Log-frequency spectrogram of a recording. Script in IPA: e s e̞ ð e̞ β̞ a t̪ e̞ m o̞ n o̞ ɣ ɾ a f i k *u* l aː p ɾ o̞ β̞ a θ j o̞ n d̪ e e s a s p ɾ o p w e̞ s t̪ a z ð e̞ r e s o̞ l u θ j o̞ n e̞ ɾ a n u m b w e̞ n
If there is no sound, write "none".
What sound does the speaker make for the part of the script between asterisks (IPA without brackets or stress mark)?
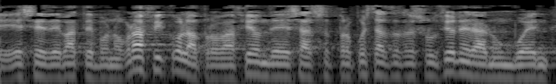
o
